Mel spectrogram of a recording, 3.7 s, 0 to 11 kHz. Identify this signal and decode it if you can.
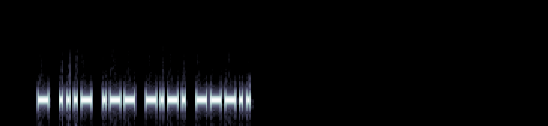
Morse code, heard as a keyed tone, about 53 wpm, 700 Hz. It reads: TVWC8
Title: Code Groups - 5 Letter:Numbers - 50wpm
